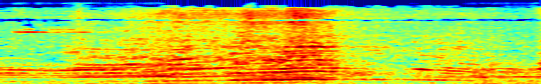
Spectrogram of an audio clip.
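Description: Sports car engine revving, its pitch climbing to a peak about two seconds in and then falling away.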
